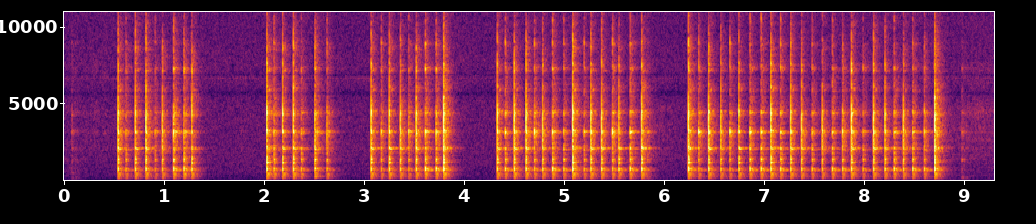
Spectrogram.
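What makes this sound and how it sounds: Two wooden drumsticks tap out quick strokes on a solid octagonal HQ snare practice pad with a dark rubber surface. Five bursts of rapid taps are separated by short pauses. Each tap is a dry, short, woody knock, centered in the midrange with almost no low end.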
